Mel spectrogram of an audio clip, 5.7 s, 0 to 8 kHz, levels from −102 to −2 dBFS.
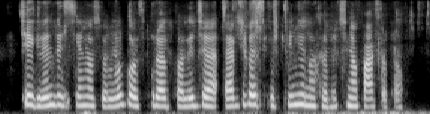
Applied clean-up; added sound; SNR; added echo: neural mask model Resemble Enhance denoiser.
